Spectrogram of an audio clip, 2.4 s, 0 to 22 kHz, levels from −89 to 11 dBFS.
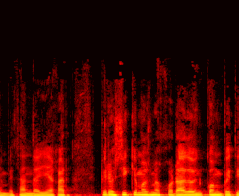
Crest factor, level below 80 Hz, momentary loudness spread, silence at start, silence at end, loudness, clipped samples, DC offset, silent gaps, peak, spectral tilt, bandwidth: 16 dB; -58 dBFS; 8 LU; 0 s; 0 s; -23 LUFS; under 0.1%; under 0.1%; none; -6 dBFS; -7.5 dB/octave; 10.5 kHz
